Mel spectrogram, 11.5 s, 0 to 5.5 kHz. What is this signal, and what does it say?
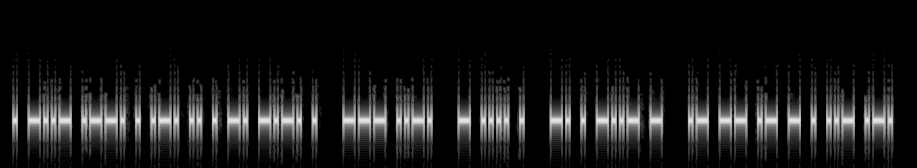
Morse code, heard as a keyed tone, about 25 wpm, 600 Hz. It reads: EXPERIENCE OF THE NEXT AMATEUR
